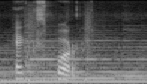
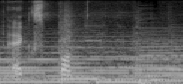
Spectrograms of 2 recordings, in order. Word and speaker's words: ekspor: juga aspek Tata bunyi contoh pelafalan yang benar adalah Kompleks korps transmigrasi ekspor bukan Kompleks chord transmigrasi dan export Hai terima kasih untuk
